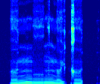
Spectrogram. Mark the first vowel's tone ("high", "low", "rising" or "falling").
rising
